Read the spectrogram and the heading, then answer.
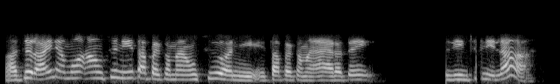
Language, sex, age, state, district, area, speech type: Nepali, female, 45-60, West Bengal, Darjeeling, rural, conversation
